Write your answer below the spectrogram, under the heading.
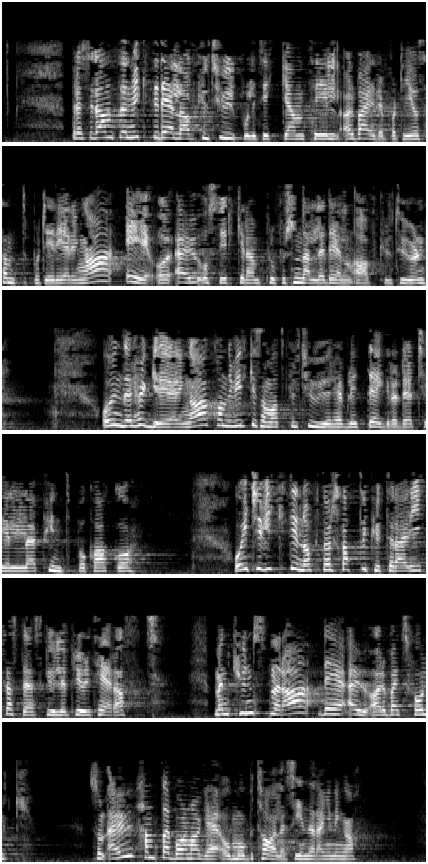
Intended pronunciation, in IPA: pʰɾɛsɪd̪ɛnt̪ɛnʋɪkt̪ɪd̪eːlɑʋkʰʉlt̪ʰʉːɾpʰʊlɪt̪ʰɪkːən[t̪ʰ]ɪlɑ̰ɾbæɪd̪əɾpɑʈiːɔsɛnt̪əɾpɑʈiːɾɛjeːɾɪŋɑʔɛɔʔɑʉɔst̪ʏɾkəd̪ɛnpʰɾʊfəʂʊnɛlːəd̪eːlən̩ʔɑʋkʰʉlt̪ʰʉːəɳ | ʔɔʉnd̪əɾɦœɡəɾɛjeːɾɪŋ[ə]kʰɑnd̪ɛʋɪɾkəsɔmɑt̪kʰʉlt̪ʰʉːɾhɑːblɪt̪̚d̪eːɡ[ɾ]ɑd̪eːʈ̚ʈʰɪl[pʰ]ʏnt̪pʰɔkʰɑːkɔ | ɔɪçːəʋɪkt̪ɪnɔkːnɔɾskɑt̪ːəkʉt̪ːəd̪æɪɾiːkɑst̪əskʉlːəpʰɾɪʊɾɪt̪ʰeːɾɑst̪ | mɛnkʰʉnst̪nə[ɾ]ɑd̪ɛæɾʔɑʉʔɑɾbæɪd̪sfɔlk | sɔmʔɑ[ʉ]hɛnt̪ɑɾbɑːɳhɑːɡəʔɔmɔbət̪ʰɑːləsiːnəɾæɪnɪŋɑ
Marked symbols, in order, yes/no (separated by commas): yes, no, yes, yes, yes, yes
